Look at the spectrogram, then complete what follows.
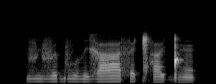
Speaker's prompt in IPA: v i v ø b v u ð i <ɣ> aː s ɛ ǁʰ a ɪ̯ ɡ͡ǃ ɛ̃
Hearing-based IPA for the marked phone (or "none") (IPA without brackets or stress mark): ɣ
